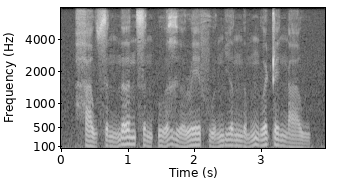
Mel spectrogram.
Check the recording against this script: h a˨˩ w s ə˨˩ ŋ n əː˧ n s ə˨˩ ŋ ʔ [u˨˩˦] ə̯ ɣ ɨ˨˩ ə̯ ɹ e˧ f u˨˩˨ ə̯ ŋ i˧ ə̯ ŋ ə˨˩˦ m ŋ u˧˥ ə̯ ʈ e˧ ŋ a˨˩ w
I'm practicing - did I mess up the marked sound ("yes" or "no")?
no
